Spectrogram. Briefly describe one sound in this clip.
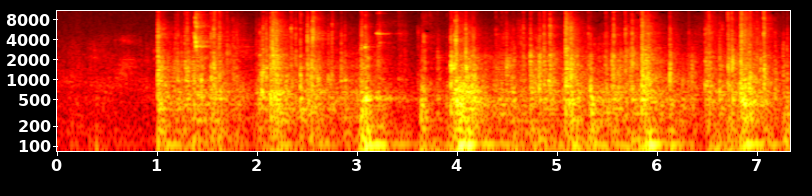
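A man knocks loudly on a door.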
